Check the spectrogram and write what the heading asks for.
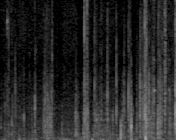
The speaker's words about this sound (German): Ah, da wird jetzt ein Patient oder eine Patientin untersucht, ja? Genau, also am Anfang, das war so eine Plastiktüte mit äh, ähm, Riechstiften, also Geruchsstiften.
